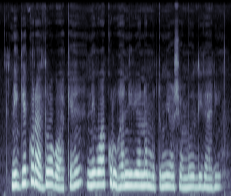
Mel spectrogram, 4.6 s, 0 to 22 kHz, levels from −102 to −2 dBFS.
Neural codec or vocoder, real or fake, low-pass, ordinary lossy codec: none; real; 19.8 kHz; none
